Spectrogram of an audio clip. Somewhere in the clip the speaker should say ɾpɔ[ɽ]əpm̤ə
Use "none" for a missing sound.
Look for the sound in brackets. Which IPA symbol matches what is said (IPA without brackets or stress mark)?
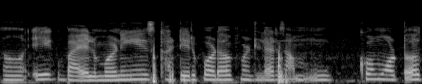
ɽ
